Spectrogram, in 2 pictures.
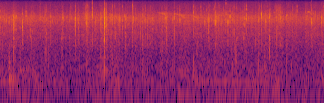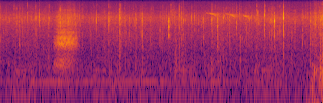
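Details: Eurasian jay in the Eifel, Germany: a single harsh, rasping screech, brief and noisy, midway through, over a steady background hiss and faint crackling.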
